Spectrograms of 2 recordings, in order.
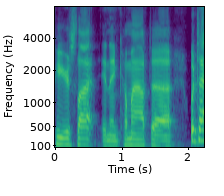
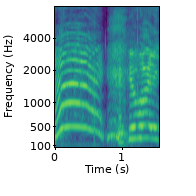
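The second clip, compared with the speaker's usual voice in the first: put-on sudden chirpy, cheery tone, higher pitch. Retelling switching from ranting to a greeting: imitating own sudden cheery greeting. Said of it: "I was ranting, complaining, and I just go".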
